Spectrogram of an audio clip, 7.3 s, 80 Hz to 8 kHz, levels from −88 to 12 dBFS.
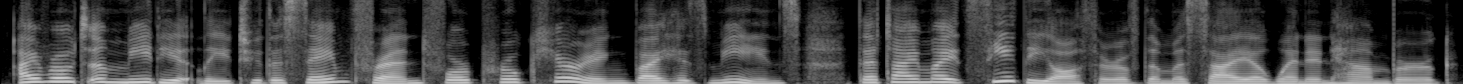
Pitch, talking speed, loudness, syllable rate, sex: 230 Hz, 195 wpm, -16 LUFS, 5.0 syllables/s, female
